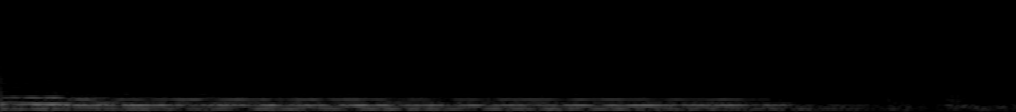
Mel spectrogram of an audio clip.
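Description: A choir holds a soft sustained chord that ends.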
